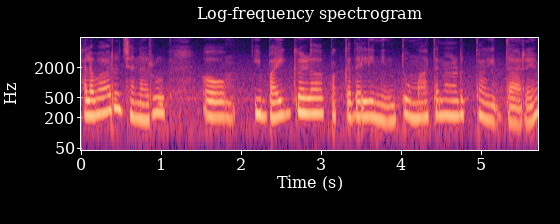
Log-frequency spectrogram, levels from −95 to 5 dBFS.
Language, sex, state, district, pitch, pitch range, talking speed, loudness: Kannada, female, Karnataka, Bangalore, 225 Hz, 205-245 Hz, 105 wpm, -17 LUFS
